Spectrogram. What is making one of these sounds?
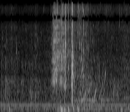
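A toy car splashes into pool water.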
